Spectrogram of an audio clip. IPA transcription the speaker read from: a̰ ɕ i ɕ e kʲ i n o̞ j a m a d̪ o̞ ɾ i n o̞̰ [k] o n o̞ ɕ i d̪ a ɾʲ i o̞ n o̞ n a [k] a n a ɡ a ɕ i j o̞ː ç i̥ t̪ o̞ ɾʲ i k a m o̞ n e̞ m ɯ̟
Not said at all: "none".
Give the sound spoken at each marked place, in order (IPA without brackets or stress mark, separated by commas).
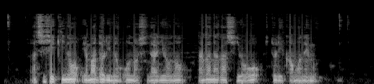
ʔ, ɡ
